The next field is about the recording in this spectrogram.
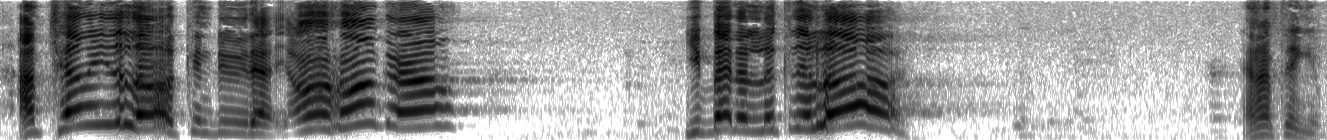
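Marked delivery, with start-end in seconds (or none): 0.1-4.5 high and loud, testifying to a stranger; high, loud church lady praise; fired-up church lady. Retold or imitated. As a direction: hype it up like a woman on fire for Jesus.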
